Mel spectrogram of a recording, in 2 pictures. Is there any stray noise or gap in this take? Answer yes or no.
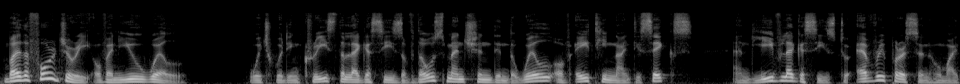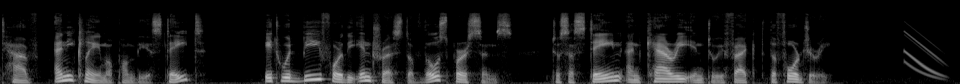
yes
